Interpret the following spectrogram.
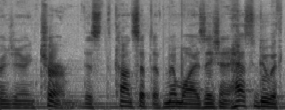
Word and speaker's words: memoization: that wascooly rabbit so if elmer fudd were to say memorization he would say memoization yeah but this really is memoization that elmer foot and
